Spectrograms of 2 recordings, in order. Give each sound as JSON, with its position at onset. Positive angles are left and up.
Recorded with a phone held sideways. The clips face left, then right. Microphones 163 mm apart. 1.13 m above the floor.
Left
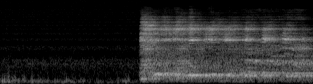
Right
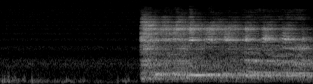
{"t": 1.4, "sound": "laughter", "side_deg": 75, "distance_m": 2.0}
